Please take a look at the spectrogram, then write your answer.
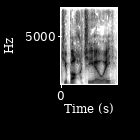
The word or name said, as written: jipagjiewei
